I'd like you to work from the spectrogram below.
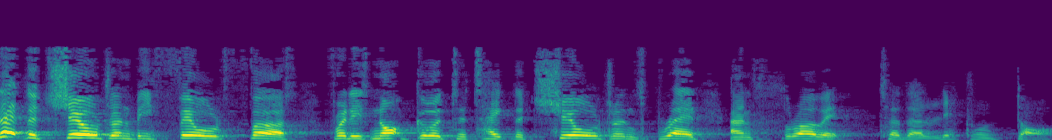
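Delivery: very loud, stern, severe voice. Speaker demonstrating how Jesus's reply might have been said: stern voice. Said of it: "you could almost say it with a very stern voice".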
